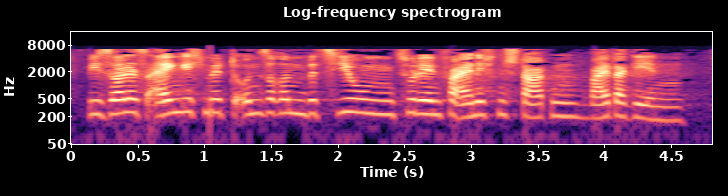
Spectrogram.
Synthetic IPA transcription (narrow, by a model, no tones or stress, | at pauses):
viːzɔlɛsʔa̰ɪɡŋ̩tlɪçmɪtʔʊnzəʁ̞ənbət͡siːʊŋənt͡sudeːnfɛɐʔaɪnɪçtn̩ʃtaːtn̩vaɪtɐɡeːən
